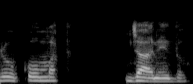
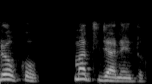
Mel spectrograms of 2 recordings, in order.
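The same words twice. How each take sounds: First: The pause comes after the second word. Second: The pause comes after the first word. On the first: Do not stop them; let them go. "वही विश्राम मत के" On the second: Stop them; do not let them go. "विश्राम मत के की जगह रोको पे लगा दिया"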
